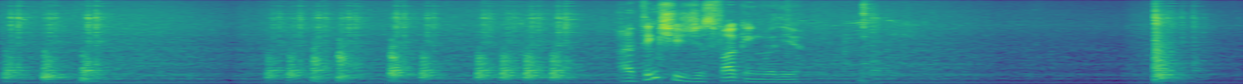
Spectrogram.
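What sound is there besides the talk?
banging on a window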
